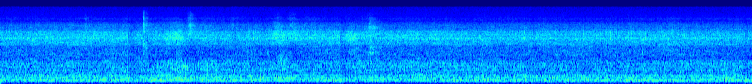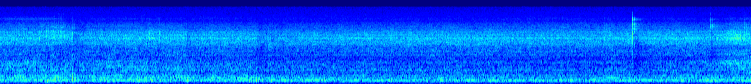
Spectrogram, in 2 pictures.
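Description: Steady car-interior road noise from a videotape of a drive, played over speakers, with a few faint ticks.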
